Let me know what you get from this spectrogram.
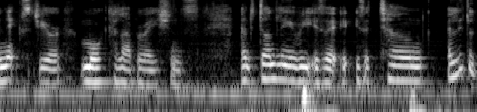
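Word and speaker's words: Dún Laoghaire: Dunleary, yes.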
